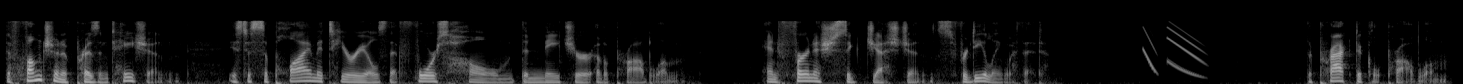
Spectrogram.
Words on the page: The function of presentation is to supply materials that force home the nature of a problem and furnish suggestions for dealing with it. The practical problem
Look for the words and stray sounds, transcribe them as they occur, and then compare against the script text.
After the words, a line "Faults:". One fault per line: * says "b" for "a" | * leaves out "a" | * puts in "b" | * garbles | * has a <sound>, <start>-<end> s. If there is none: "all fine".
The function of presentation is to supply materials that force home the nature of a problem and furnish suggestions for dealing with it. The practical problem
Faults:
* has a chirp, 11.4-12.1 s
